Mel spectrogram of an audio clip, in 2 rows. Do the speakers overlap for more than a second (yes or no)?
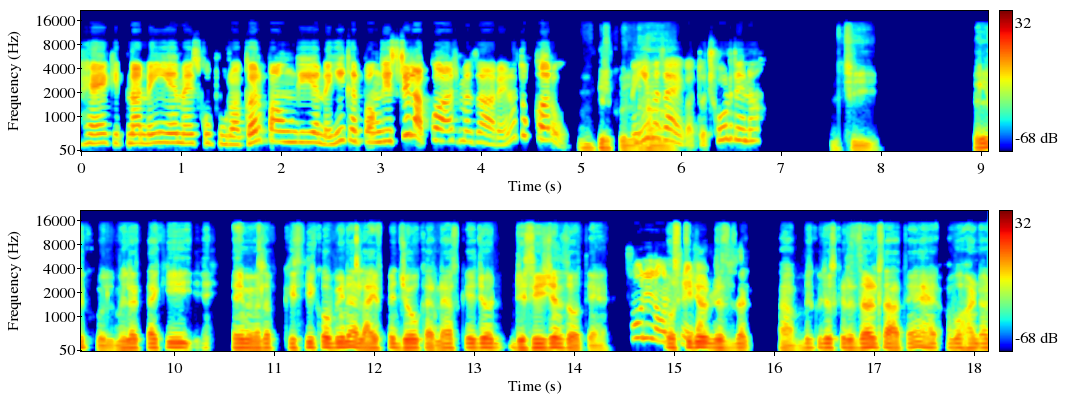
no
